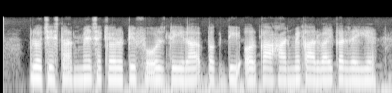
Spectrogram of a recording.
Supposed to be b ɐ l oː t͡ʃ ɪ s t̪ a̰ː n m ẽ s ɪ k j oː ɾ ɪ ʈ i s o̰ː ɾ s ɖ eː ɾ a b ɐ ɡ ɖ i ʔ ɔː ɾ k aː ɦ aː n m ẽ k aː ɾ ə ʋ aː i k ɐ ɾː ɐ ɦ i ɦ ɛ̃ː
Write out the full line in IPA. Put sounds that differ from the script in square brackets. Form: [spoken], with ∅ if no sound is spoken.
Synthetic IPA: b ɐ l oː t͡ʃ ɪ s t̪ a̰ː n m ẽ s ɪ k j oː ɾ ɪ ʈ i [f] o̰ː ɾ s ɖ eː ɾ a b ɐ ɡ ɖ i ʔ ɔː ɾ k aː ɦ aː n m ẽ k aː ɾ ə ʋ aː i k ɐ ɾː ɐ ɦ i ɦ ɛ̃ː

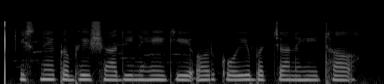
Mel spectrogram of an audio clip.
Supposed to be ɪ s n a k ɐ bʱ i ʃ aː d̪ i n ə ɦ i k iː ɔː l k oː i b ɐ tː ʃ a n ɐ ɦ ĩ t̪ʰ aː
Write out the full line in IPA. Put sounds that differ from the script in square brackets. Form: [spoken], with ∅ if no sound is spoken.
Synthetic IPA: ɪ s n [e] k ɐ bʱ i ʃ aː d̪ i n [ɐ] ɦ [ĩ] k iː ɔː [ɾ] k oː i b ɐ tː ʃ a n ɐ ɦ ĩ t̪ʰ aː

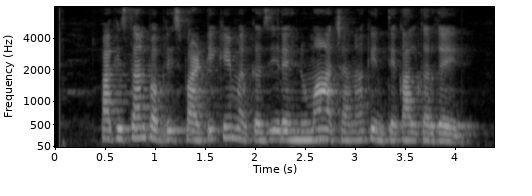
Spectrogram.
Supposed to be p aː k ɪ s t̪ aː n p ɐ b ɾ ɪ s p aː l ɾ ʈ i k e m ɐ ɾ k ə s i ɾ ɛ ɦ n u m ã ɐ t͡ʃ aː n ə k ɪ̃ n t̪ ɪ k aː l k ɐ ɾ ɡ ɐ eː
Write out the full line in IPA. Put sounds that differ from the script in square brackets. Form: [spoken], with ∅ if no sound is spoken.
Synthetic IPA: p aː k ɪ s t̪ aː n p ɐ b [l] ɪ s p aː [∅] ɾ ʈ i k e m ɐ ɾ k ə [z] i ɾ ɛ ɦ n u m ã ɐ t͡ʃ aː n ə k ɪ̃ n t̪ ɪ k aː l k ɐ ɾ ɡ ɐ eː

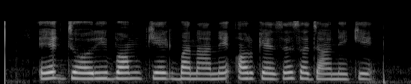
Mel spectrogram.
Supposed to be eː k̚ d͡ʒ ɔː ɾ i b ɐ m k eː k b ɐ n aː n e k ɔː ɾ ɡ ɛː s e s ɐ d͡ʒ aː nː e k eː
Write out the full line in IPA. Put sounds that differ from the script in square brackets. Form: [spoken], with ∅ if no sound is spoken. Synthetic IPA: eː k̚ d͡ʒ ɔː ɾ i b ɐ m k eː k b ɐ n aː n e [ʔ] ɔː ɾ [k] ɛː s e s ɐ d͡ʒ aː [n] e k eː

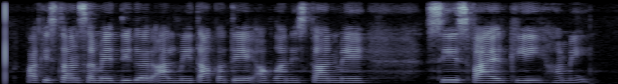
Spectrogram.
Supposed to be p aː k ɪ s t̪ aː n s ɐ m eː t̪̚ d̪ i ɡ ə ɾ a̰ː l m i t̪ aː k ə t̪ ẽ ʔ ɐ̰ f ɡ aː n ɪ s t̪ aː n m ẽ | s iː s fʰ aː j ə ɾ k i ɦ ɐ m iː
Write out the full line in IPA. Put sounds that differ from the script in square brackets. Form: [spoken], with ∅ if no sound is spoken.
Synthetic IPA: p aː k ɪ s t̪ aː n s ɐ m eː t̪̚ d̪ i ɡ ə ɾ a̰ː l m i t̪ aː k ə t̪ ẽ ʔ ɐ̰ f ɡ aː n ɪ s t̪ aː n m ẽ | s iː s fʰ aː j ə ɾ k i ɦ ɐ m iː

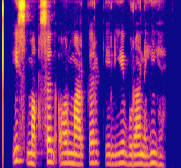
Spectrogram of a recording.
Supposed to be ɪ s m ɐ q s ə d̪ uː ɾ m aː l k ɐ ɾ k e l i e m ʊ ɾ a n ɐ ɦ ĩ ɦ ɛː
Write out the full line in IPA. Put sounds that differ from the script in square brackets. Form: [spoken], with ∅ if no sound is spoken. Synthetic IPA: ɪ s m ɐ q s ə d̪ [ɔː] ɾ m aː [ɾ] k [ə] ɾ k e l i e [b] ʊ ɾ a n ɐ ɦ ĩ ɦ ɛː

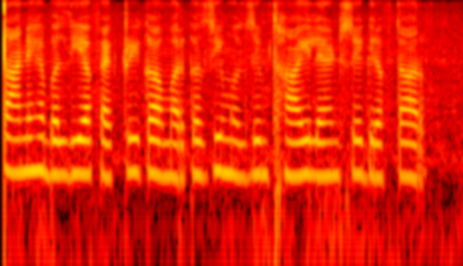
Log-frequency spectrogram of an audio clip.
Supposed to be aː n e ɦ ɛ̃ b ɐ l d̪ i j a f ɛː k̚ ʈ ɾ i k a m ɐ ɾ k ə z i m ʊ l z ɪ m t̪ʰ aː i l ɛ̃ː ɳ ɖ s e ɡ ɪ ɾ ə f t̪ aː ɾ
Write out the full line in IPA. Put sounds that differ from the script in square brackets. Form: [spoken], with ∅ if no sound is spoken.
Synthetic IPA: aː n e ɦ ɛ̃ b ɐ l d̪ i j a f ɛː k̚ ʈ ɾ i k a m ɐ ɾ k ə z i m ʊ l z ɪ m t̪ʰ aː i l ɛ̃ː ɳ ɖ s e ɡ ɪ ɾ ə f t̪ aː ɾ

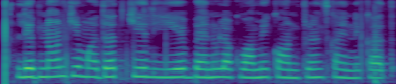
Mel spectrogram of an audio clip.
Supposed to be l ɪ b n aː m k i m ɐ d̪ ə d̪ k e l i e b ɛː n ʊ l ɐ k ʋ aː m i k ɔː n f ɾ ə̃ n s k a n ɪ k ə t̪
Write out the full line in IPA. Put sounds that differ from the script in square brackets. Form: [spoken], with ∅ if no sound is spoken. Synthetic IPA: l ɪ b n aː [n] k i m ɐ d̪ ə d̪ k e l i e b ɛː n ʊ l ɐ k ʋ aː m i k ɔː n f ɾ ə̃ n s k a n ɪ k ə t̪

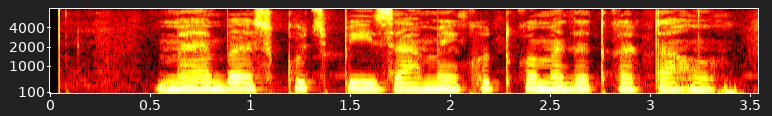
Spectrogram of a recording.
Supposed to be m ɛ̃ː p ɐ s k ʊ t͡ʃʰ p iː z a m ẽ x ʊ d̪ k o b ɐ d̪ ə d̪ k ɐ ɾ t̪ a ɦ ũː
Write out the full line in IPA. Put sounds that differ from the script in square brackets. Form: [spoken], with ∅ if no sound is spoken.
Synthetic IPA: m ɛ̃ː [b] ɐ s k ʊ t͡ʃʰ p iː z a m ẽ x ʊ d̪ k o [m] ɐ d̪ ə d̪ k ɐ ɾ t̪ a ɦ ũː

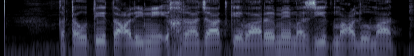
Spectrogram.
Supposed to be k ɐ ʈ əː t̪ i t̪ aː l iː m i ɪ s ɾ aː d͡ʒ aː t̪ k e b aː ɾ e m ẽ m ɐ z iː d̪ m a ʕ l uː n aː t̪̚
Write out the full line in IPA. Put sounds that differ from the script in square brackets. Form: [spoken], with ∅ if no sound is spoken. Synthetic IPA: k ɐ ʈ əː t̪ i t̪ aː l iː m i ɪ [x] ɾ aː d͡ʒ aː t̪ k e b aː ɾ e m ẽ m ɐ z iː d̪ m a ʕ l uː [m] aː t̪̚

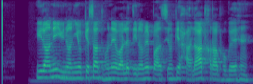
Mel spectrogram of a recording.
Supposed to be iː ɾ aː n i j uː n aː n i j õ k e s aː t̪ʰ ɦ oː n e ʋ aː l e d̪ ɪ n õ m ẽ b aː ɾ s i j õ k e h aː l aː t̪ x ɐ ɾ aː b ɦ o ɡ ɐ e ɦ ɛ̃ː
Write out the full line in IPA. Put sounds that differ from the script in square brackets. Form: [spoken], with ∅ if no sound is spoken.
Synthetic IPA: iː ɾ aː n i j uː n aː n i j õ k e s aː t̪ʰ ɦ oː n e ʋ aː l e d̪ ɪ n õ m ẽ [p] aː ɾ s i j õ k e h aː l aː t̪ x ɐ ɾ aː b ɦ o ɡ ɐ e ɦ ɛ̃ː

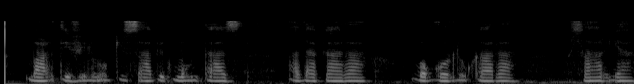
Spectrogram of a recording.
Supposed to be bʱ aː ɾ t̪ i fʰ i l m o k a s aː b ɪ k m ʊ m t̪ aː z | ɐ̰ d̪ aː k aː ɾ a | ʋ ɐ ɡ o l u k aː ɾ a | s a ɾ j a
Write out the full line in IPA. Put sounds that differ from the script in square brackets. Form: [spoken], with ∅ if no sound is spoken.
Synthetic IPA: bʱ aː ɾ t̪ i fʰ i l m o k [i] s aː b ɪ k m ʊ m t̪ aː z | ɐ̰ d̪ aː k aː ɾ a | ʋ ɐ ɡ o l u k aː ɾ a | s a ɾ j a

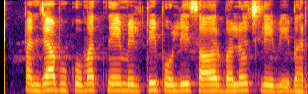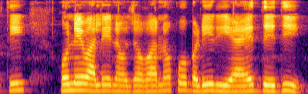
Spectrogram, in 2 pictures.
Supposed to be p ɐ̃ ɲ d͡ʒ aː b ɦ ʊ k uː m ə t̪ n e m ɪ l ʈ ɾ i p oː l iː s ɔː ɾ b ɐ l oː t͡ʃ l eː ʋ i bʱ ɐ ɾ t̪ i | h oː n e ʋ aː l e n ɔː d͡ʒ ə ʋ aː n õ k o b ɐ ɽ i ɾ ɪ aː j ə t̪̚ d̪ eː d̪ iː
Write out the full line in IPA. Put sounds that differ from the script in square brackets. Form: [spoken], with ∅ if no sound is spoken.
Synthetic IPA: p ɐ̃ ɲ d͡ʒ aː b ɦ ʊ k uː m ə t̪ n e m ɪ l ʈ ɾ i p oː l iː s ɔː ɾ b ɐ l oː t͡ʃ l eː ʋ i bʱ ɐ ɾ t̪ i | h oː n e ʋ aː l e n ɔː d͡ʒ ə ʋ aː n õ k o b ɐ ɽ i ɾ ɪ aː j ə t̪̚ d̪ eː d̪ iː

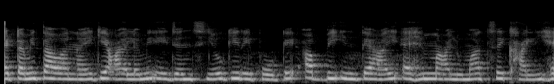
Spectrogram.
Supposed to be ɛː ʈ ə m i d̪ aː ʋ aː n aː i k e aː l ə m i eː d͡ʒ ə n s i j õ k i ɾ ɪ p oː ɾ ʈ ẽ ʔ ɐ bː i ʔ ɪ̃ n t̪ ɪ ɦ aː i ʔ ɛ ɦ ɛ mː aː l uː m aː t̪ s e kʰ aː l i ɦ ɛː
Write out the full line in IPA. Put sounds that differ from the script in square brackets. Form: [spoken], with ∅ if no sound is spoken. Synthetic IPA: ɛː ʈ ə m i [t̪] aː ʋ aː n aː i k e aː l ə m i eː d͡ʒ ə n s i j õ k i ɾ ɪ p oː ɾ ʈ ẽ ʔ ɐ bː i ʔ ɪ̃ n t̪ ɪ ɦ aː i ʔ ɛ ɦ ɛ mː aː l uː m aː t̪ s e kʰ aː l i ɦ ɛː

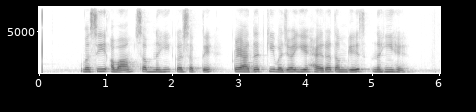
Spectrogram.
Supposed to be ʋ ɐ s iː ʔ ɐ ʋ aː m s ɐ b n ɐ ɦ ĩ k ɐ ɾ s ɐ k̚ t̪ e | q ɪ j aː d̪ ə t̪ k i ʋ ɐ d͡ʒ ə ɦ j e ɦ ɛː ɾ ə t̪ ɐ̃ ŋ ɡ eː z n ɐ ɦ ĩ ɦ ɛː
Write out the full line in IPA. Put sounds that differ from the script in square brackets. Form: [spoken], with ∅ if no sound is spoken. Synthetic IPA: ʋ ɐ s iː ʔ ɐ ʋ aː m s ɐ b n ɐ ɦ ĩ k ɐ ɾ s ɐ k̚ t̪ e | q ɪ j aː d̪ ə t̪ k i ʋ ɐ d͡ʒ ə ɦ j e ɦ ɛː ɾ ə t̪ ɐ̃ ŋ ɡ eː z n ɐ ɦ ĩ ɦ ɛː

